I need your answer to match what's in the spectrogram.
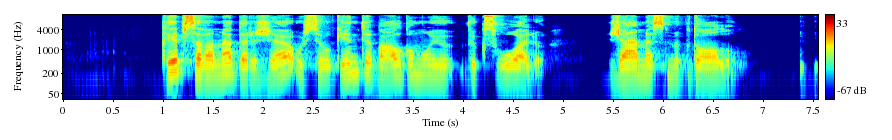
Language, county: Lithuanian, Klaipėda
